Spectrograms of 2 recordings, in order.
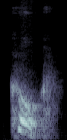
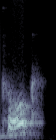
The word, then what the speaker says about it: Coke: Lady Mary Cook, it's spelt Coke, but pronounced Cook.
